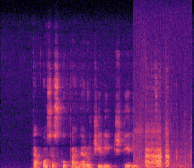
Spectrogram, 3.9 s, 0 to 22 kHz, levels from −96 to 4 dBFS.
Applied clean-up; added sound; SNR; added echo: none; Chicken, rooster; -3 dB; none.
